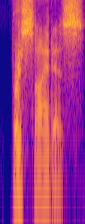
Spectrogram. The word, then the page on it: bursitis: American English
